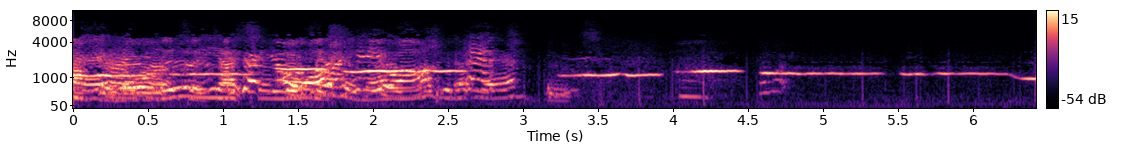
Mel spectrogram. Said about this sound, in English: Listen to that. He's whistling Home, Sweet Home.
